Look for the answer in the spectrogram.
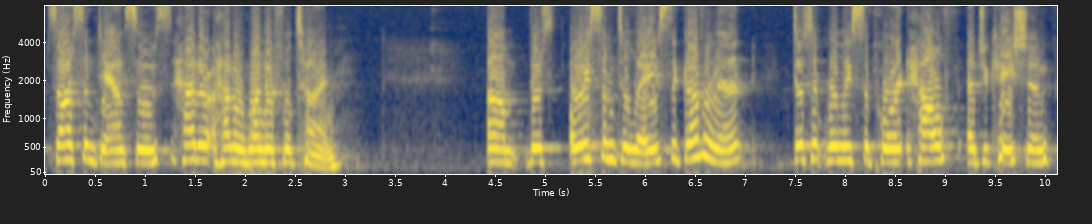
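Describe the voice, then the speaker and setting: A woman's voice: on the high side, low-quality recording. A woman giving a conversational report at a club meeting, speaking from a podium with small self-corrections. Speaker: club member reporting on a grant project.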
